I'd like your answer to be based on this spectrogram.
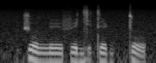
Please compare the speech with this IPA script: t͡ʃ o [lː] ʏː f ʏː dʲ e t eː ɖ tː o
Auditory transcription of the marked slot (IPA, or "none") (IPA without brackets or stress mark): lː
